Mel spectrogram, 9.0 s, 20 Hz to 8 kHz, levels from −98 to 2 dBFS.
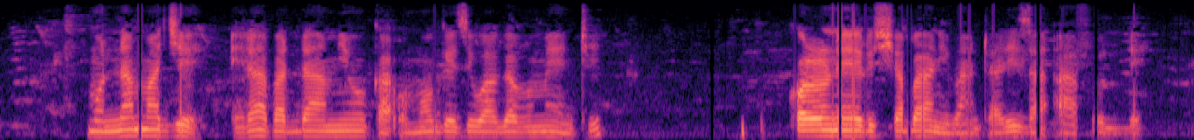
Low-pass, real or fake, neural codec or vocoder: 7.2 kHz; real; none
